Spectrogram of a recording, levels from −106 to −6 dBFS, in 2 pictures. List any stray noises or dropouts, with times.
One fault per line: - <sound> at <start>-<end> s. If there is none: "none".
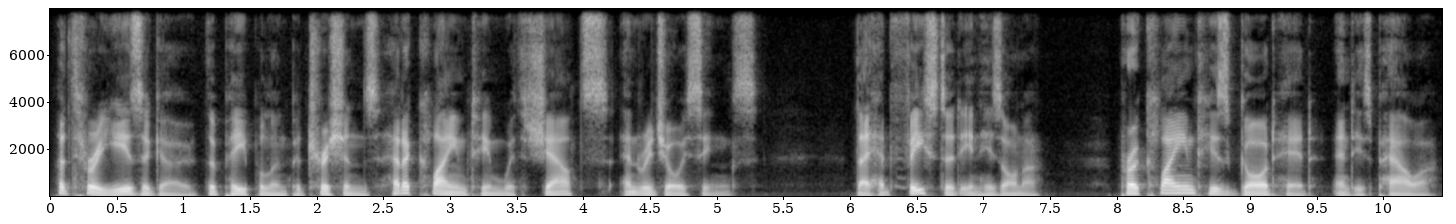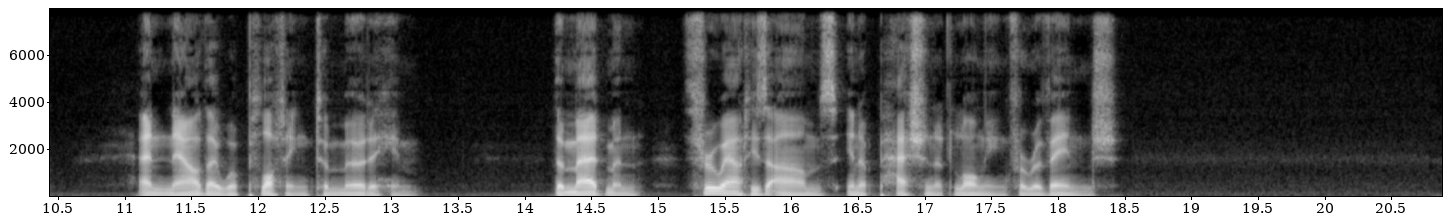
none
